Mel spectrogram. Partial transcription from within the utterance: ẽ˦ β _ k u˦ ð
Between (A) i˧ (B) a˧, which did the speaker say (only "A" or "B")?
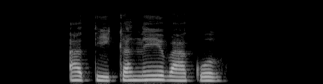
B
